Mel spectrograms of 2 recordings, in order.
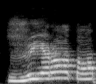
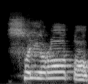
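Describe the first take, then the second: First: The word begins with a z sound. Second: The word begins with an emphatic s sound. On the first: "pakai zain dengan munyung sedikit" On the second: "pakai sot"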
